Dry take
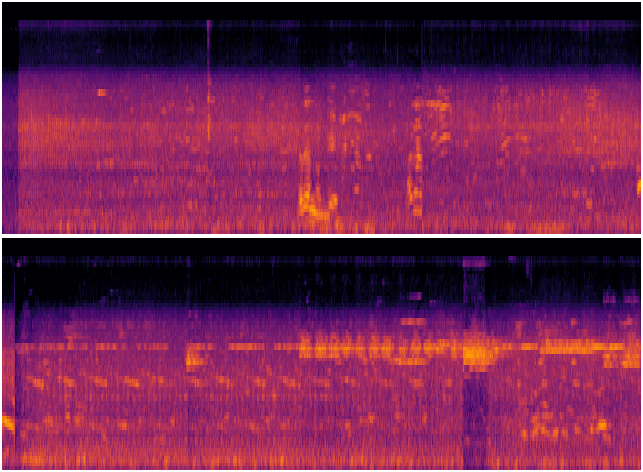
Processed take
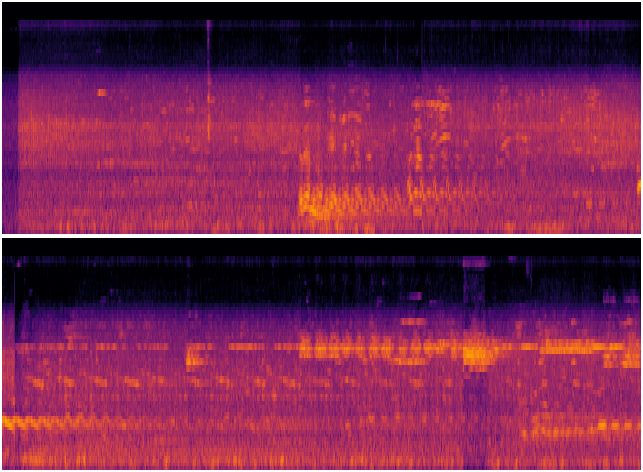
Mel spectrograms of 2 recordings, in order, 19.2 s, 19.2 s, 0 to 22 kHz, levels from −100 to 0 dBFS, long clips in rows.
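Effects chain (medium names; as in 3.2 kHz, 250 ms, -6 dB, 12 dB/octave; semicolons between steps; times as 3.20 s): feedback echo behind a band-pass 193 ms, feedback 75%, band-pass 550 Hz, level -5.5 dB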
